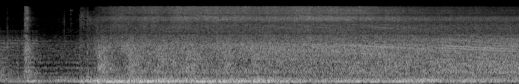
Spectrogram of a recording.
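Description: Rockets launch with a loud rushing whoosh.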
